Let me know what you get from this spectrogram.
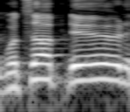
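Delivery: mock shout across the street, high and loud; retold loud, high-pitched holler; calling out. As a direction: call a friendly greeting to someone far off. Retold greeting called across the street.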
